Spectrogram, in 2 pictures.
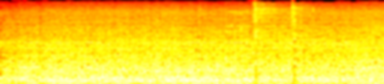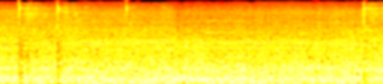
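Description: Steady workshop machine noise, with a few light metallic clinks from a socket and bar handle being worked on a ball screw assembly.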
